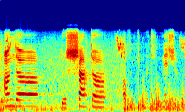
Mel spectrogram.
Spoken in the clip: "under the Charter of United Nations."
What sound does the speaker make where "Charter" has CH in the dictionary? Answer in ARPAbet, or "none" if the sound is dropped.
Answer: SH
